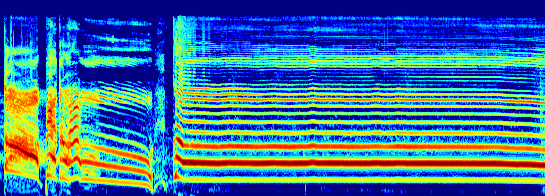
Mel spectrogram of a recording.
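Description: A man shouts excitedly into a microphone, then holds one long, loud cry.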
